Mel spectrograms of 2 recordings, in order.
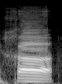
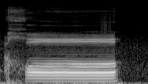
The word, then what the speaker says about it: خ: کرتے ہیں۔ خو، خا، اس طرح اکثر لوگ پڑھتے ہیں، خا، خا خے یہ رونگ ہے، ٹھیک ہے. عربی لہجے میں ہم پڑھیں گے، عربی ایکسنٹ میں یہ ہے خو خو.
